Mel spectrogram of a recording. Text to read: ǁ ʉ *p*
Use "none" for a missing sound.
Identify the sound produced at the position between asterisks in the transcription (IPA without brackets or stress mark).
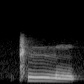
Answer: m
